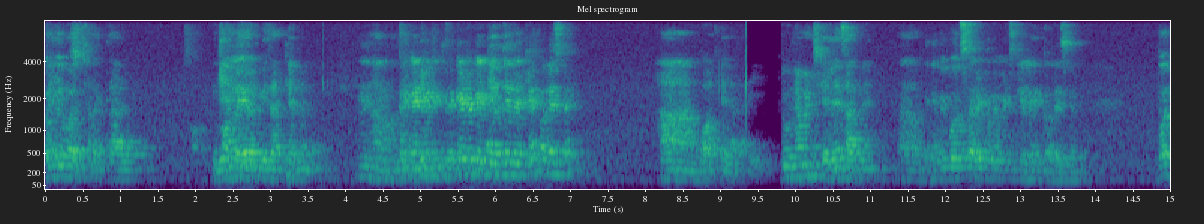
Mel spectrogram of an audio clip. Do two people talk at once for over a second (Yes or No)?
Yes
